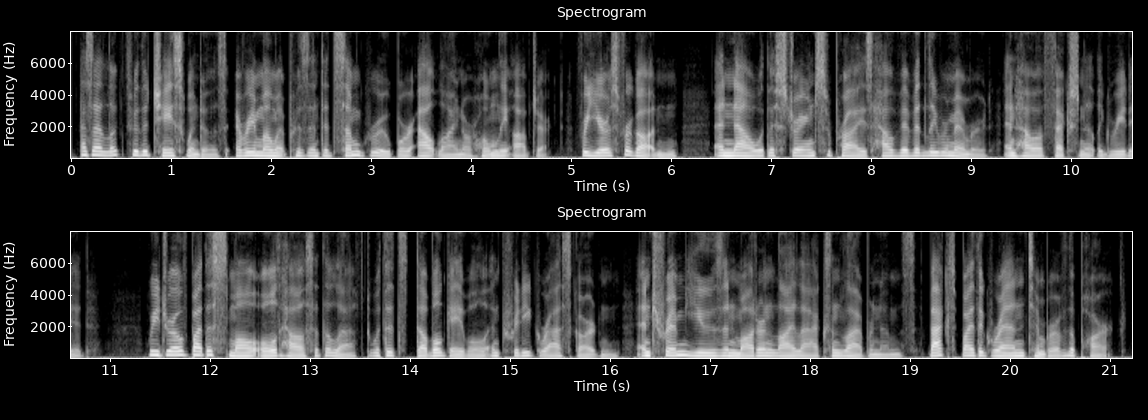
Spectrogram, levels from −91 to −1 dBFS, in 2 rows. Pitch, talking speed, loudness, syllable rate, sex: 175 Hz, 190 wpm, -17 LUFS, 5.6 syllables/s, female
